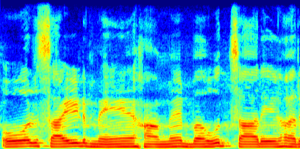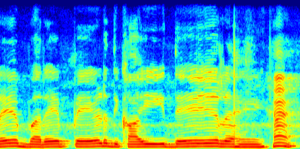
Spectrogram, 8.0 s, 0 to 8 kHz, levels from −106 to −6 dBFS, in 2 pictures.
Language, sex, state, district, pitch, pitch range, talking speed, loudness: Hindi, male, Punjab, Fazilka, 145 Hz, 140-160 Hz, 95 wpm, -16 LUFS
